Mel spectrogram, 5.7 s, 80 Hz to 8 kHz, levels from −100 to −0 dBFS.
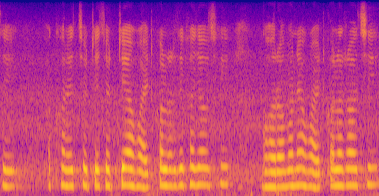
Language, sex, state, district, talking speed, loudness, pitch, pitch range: Odia, female, Odisha, Nuapada, 125 wpm, -17 LUFS, 240 Hz, 230-250 Hz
